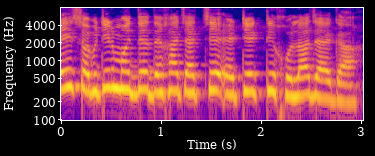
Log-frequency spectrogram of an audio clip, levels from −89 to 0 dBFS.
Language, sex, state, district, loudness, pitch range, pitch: Bengali, female, Assam, Hailakandi, -12 LUFS, 260-315 Hz, 300 Hz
